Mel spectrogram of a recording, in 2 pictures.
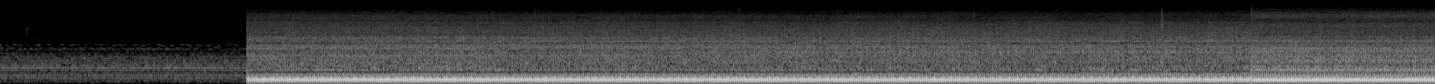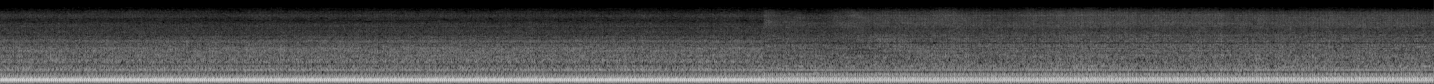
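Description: Trailer-mounted, engine-driven flood pump running with a steady, loud drone. The sound starts suddenly about two and a half seconds in, and its tone shifts slightly twice as the shots change.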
